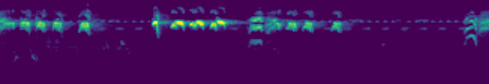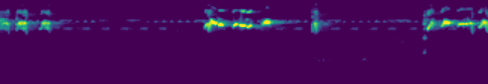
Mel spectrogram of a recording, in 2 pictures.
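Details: Blue-crowned hanging parrot during a trapping session on grass: repeated clusters of shrill high chirps and buzzy trills separated by brief quiet gaps, over a steady faint pulsing insect-like background.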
